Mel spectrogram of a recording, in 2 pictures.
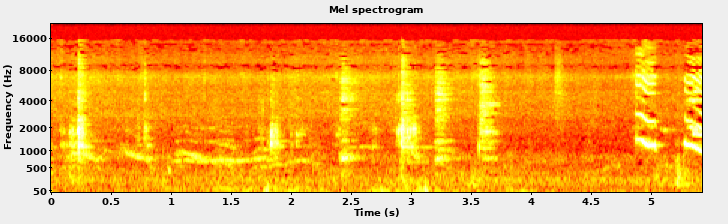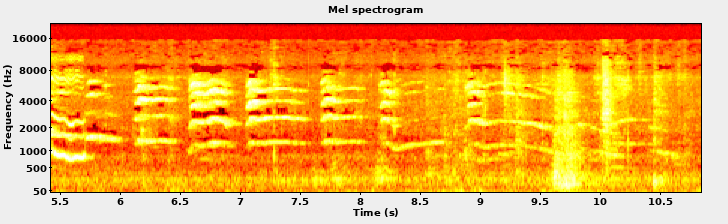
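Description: A young pet animal crying. About halfway in comes a falling cry, then a quick run of short, high, squeaky cries, about two or three a second, with light handling knocks around them and a louder knock near the end.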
